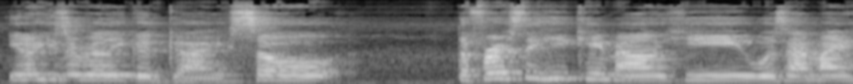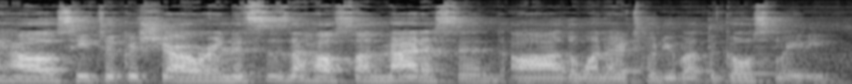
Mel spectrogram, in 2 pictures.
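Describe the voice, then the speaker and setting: A young woman vlogger casually telling a spooky story to her viewers, animated and swearing, often laughing. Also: lowish voice, fairly quick, echoey room.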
